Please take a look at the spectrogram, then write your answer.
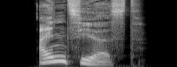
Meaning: second-person singular dependent subjunctive I of einziehen
- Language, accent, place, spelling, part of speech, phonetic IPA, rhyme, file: German, Germany, Berlin, einziehest, verb, [ˈaɪ̯nˌt͡siːəst], -aɪ̯nt͡siːəst, De-einziehest.ogg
